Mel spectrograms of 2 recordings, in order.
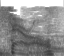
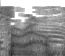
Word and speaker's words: Pharrell: Pharrell, I think he wants the accent on the second syllable. I used to say Pharrell, but no, I think it's Pharrell.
